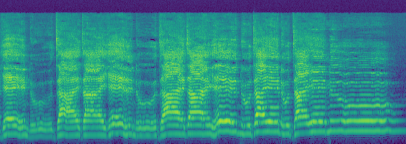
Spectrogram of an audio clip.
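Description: A man singing a short unaccompanied tune in phrases, ending on a long held note that cuts off abruptly.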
